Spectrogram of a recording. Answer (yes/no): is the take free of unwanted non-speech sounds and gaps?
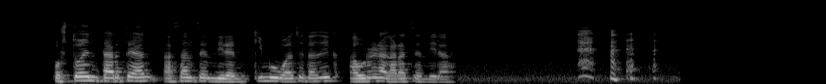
no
